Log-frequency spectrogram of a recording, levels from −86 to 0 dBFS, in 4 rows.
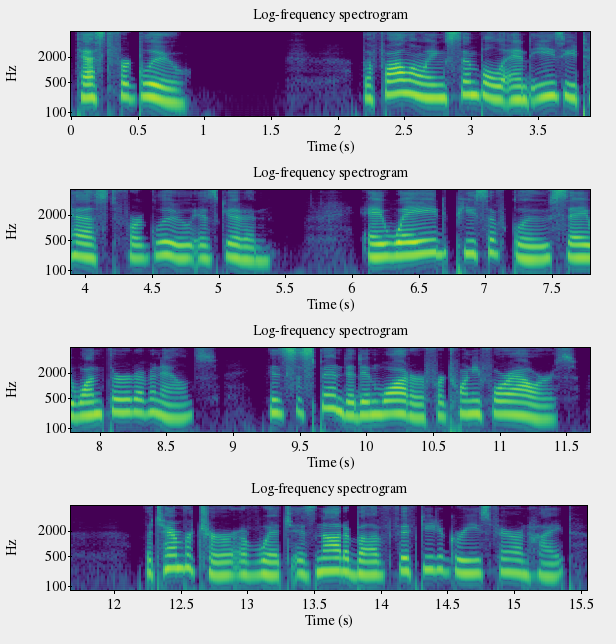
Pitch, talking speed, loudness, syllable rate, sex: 215 Hz, 160 wpm, -18 LUFS, 4.8 syllables/s, female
